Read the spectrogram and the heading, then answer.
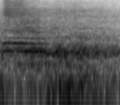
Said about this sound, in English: Probably would have been better if I wasn't sitting in a car in a busy street.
